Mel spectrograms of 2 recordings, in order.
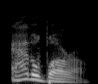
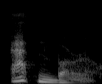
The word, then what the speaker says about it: Attenborough: name richard attenborough and attleboro first of all it's a horrible pronunciation it's richard attenborough that name again attenborough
